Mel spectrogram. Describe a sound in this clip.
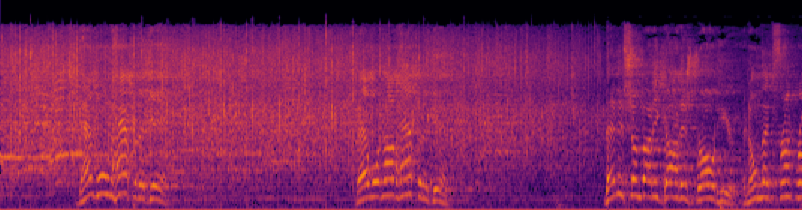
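A middle-aged man preaches forcefully into a microphone, heard through loudspeakers in a large hall.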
